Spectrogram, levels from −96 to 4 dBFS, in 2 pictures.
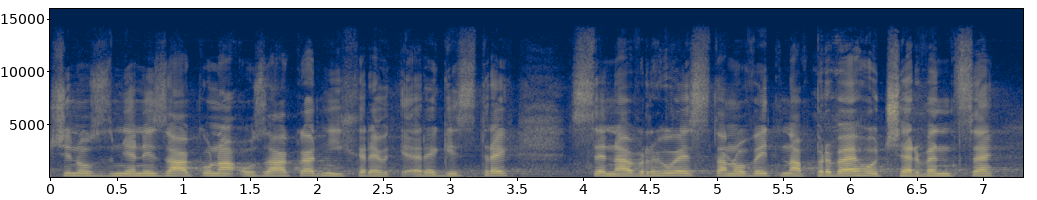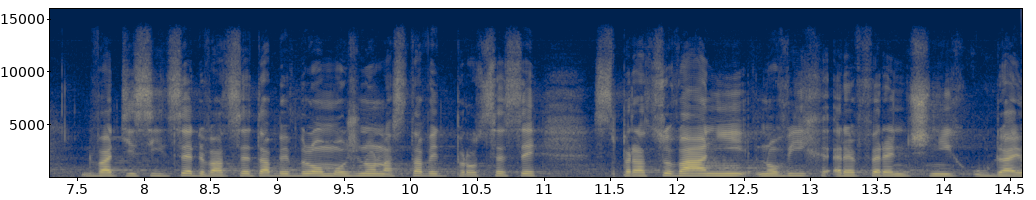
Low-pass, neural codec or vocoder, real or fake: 14.4 kHz; none; real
